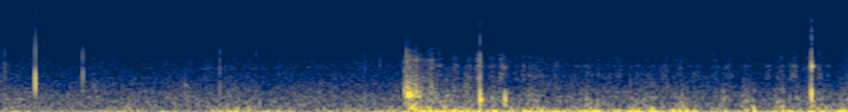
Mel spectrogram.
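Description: Wind rumbling on the microphone, with scattered sharp knocks and a louder thump about two seconds in as a wet cast net is hauled in and gathered.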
